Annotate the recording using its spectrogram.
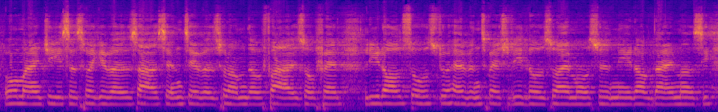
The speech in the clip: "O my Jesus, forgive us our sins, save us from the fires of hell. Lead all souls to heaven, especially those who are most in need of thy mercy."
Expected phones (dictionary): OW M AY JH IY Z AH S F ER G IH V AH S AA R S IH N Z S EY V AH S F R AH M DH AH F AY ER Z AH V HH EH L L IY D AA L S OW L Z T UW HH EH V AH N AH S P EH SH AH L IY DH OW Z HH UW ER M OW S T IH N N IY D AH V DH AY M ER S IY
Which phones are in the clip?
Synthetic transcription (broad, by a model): OW M AY JH IY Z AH S F ER G IH V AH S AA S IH N S EY V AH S F R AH M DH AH F AY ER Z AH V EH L L IY D AA L S OW Z T UW HH EH V AH N S P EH SH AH L IY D OW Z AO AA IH M OW S T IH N N IY D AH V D AY M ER S IY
